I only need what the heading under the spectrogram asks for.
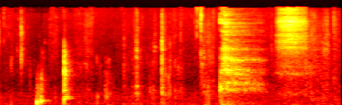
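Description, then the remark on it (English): A few sharp clicks and knocks, like a bottle being handled, then a sip of water followed by a breathy swallow and a soft exhale. No one speaks. “So let me take a swig of water for the working man.”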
